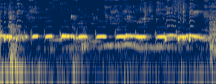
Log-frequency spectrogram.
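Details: Local zebra dove singing on a training master: steady level cooing notes with short wavering trills, and a softer lower gliding tone running beneath, in a close, reverberant recording.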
